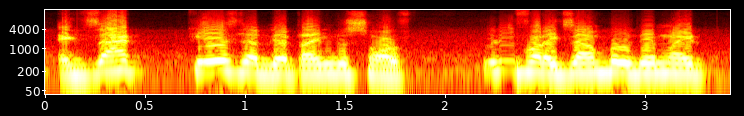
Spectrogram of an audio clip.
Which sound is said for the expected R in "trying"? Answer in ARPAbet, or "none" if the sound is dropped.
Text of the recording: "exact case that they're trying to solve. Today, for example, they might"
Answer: none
